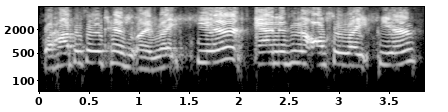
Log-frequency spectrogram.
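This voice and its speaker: A woman math teacher lectures her class in a high-pitched, slightly bright voice at normal speed, firing questions at her students as she goes. The classroom recording is dull and lo-fi, with a little hiss or hum.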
